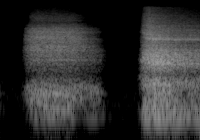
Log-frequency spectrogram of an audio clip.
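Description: A woman breathing: two breaths with no voice in them, a soft one about a quarter second in and a louder one near the end that runs straight into her next words.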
